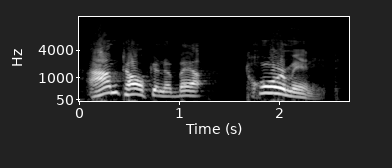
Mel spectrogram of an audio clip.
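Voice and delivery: slow, climbing to a loud, drawn-out cry; sermon climax, slow and rising to a shout; building preaching. Acted.

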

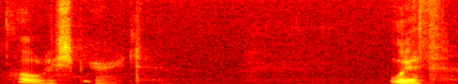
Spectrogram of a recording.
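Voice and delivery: breathed in awe; hushed holy whisper; reverent whisper. Acted. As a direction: let it drop to a whisper. Reverent hush.

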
